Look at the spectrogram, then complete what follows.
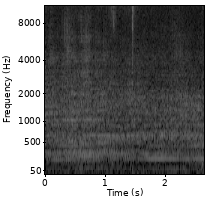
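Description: A motorcycle engine drones outside on a rainy, gloomy day in New York, a steady, moderately loud rumble with a buzzing tone that holds fairly constant throughout, with no voices present.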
